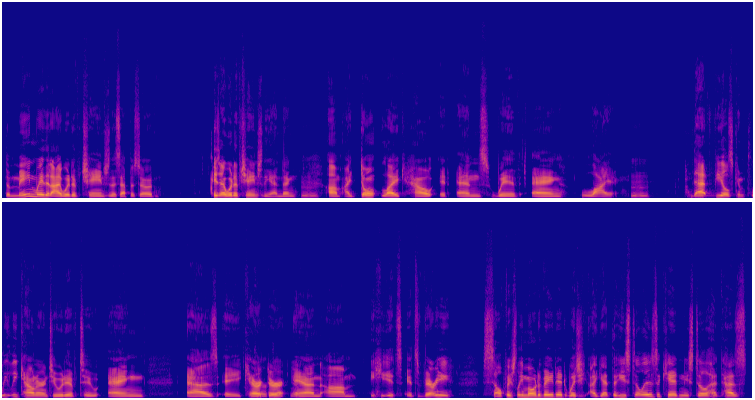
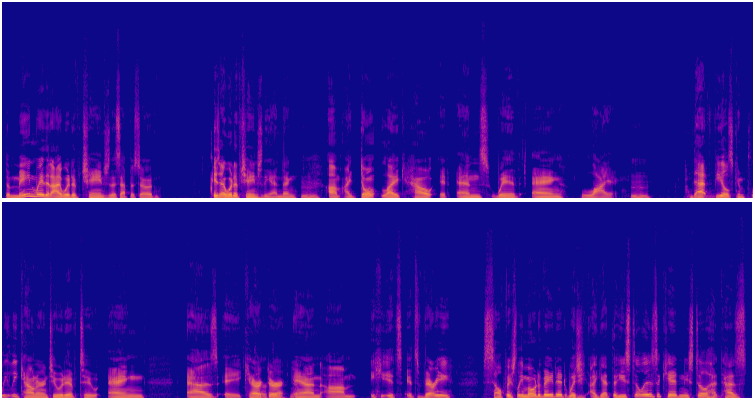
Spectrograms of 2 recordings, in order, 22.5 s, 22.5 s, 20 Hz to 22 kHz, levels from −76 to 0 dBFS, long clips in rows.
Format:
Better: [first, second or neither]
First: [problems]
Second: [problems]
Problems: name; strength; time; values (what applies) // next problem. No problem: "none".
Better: second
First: thin; somewhat; fading below 250 Hz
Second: none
